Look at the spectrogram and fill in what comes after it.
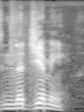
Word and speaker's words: Najimy: It's Najimy. – Najimy. – It's not Jimmy. It's Najimy.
